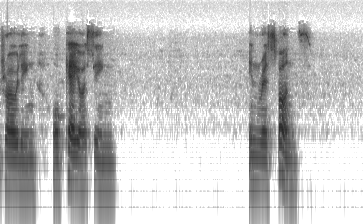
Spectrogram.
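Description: A woman speaks calmly and slowly, close to the microphone.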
